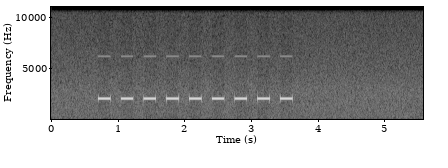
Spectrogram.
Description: Beep code, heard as beeps, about 2050 Hz. 9 short. In AMI BIOS tables: ROM checksum failure.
